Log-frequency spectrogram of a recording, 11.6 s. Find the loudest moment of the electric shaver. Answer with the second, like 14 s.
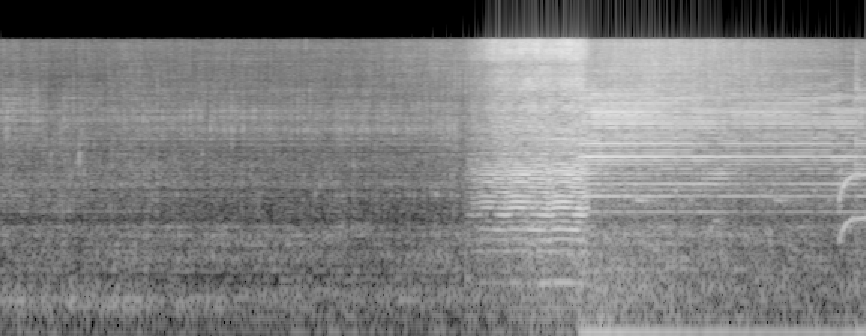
8 s.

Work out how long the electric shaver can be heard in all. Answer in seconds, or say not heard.
5 s.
